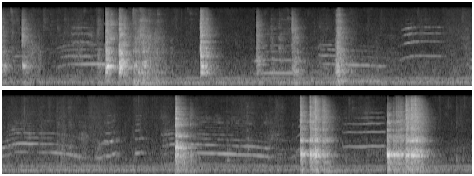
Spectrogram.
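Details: Several house cats meow insistently at feeding time indoors, with bright arched meows repeated over and over, overlapping in places, punctuated by loud clattering of dishes and cutlery.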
